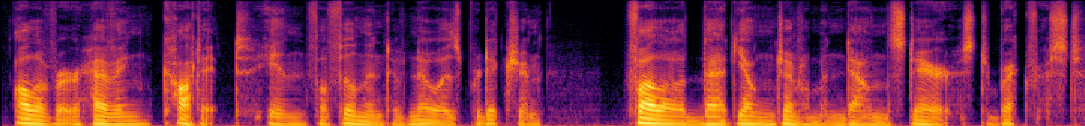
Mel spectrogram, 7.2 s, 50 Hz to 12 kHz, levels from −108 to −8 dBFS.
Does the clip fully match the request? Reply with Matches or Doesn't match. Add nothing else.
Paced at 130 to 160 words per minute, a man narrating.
Matches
